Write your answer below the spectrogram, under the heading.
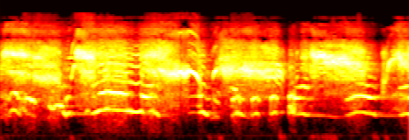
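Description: Baby monkey screeching in repeated shrill bursts about half a second long, with high squeaky rising and falling calls between them.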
